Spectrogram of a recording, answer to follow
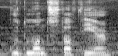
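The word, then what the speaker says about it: Guðmundsdóttir: Björk aside from me finally learning how to pronounce her last name. Gudmundsdóttir.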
